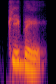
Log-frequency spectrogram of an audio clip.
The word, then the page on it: kibe: Indian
